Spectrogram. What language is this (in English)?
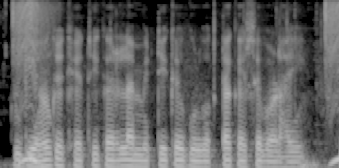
Bhojpuri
